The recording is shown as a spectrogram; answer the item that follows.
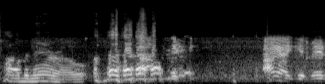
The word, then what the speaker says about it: habanero: But it's pronounced habanero.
